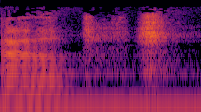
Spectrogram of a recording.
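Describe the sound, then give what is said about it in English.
A voice imitates heavy gasping of the kind made near a grief discharge: a brief voiced sound, then two sharp, airy gasps, fairly quiet. “If he is in the vicinity of a grief discharge, he will gasp rather heavily.”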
